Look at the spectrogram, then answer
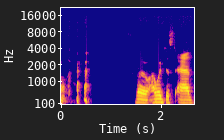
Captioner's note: chuckle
